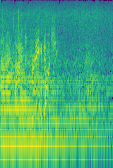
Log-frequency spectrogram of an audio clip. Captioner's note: whirring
